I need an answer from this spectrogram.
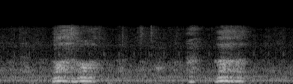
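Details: Boxster, a pet dog in a home kitchen, confronting a watermelon lying on the floor: two short, deep woofs about a second and a half apart, with a low indoor hum underneath.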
